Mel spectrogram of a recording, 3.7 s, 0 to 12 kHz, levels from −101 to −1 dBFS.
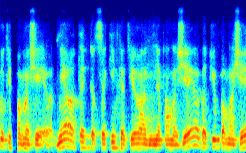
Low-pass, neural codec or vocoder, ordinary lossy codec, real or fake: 7.2 kHz; codec, 16 kHz, 4 kbps, FreqCodec, smaller model; Opus, 32 kbps; fake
